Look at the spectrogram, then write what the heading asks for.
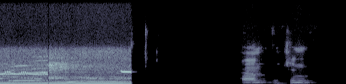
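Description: A bowhead whale's song: a low, steady drone beneath sweeping, wavering tones, then a man speaks.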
